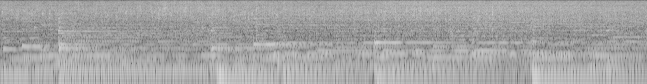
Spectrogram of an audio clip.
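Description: Kalabasa squash and bitter gourd sizzling in oil in a wok, under instrumental background music whose bass note changes about every second and a half.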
